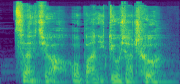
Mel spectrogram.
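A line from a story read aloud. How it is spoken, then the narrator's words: Angry threat. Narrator (Chinese): 常青山却不为所动，怒声威胁道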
